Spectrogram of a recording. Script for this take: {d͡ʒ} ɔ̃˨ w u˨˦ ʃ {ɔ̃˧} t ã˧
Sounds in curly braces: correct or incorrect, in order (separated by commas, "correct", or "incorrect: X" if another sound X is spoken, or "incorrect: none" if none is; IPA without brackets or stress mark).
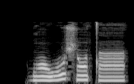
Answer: incorrect: ɡ, correct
